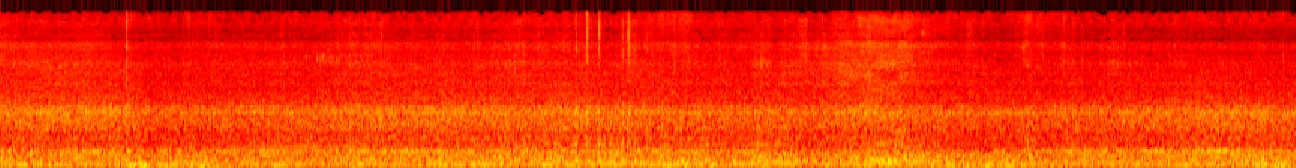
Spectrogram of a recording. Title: Sports car loud rattling and making pop pop sounds like the engine is about to fall out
